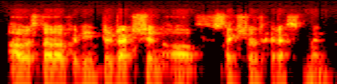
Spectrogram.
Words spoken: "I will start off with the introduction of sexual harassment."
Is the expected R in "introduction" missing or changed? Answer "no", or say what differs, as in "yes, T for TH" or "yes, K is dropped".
no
